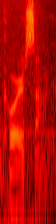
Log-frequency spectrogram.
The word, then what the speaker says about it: Coruscant: The year that I slew 2 hordes of barbarians that were flanking Coruscant. You'll also note that I use the polite, correct term, Coruscant, not Coruscant, which only jerks say it like Coruscant.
